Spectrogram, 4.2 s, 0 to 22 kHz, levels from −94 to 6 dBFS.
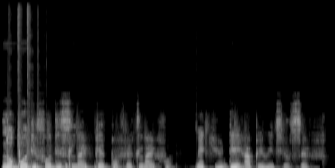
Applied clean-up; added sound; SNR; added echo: neural mask model DeepFilterNet 3.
